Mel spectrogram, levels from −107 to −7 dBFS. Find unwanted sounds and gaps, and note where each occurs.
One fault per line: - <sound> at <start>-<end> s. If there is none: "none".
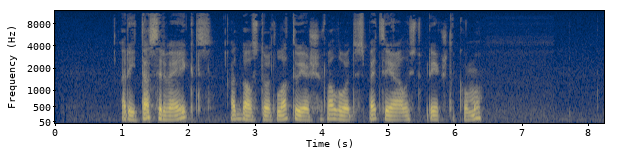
none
